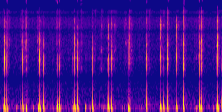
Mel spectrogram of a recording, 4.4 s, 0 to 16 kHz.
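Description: Fingertips and nails tap and scratch a solid cork block, making about 18 short, dull knocks in an uneven rhythm. Each tap is a low thud with a brief bright click on top that dies away almost at once, leaving a faint scratchy hiss between hits.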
